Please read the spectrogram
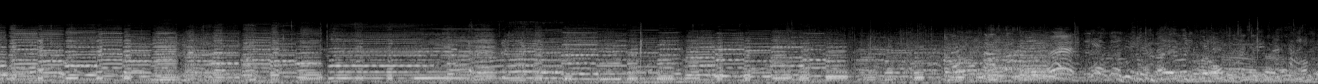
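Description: Accordion playing a tune, its notes and chords changing step by step. Voices of people talking come in over it near the end as the playing fades.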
